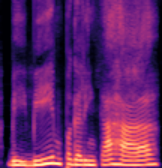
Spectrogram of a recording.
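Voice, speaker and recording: A woman's voice: fairly high pitch, no echo, exaggerated voice. An actress with a Filipino accent playing a devoted, anxious young woman who dotes on her aging dog in an emotive radio drama. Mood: tender. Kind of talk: Tagalog radio drama acting. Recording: music bed behind dry studio voice.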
